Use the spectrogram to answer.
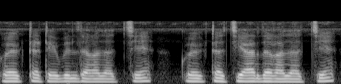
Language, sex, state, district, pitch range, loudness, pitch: Bengali, male, Assam, Hailakandi, 135-150 Hz, -16 LUFS, 140 Hz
